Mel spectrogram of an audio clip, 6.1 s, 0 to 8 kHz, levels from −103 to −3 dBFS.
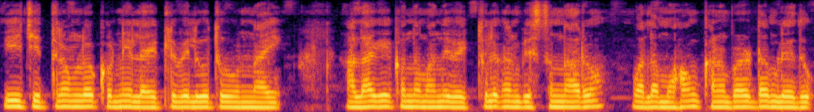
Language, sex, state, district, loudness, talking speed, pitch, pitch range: Telugu, male, Telangana, Hyderabad, -13 LUFS, 140 wpm, 145 Hz, 145-150 Hz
